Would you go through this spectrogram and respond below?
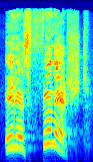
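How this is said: It is said strongly, like a victorious declaration. The work has been completed in victory. The speaker calls it right. "It's a victorious declaration"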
